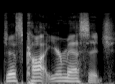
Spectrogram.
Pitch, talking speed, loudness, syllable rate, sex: 140 Hz, 210 wpm, -18 LUFS, 5.4 syllables/s, male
